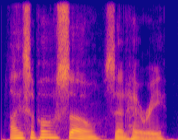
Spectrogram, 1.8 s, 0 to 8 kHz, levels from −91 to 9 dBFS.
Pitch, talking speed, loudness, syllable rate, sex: 120 Hz, 170 wpm, -16 LUFS, 5.4 syllables/s, male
